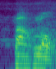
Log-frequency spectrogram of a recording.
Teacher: We don't pronounce the S on the end of parlons. Why not? Because there's not a vowel after it.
